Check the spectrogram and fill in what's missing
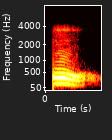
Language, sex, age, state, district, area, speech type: Manipuri, male, 45-60, Manipur, Kangpokpi, urban, conversation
